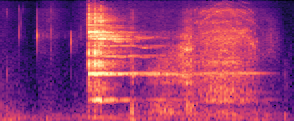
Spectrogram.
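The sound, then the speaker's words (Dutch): Wine glasses touch in a toast with one bright clink, its high glassy ring lingering and fading over about a second amid quiet. “Hij is heel lekker. Proost.”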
